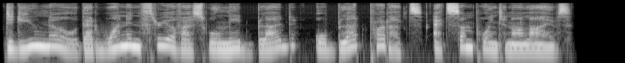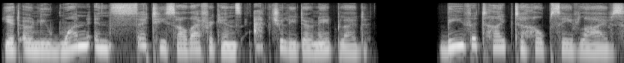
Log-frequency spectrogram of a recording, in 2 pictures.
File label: English Skill PSA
